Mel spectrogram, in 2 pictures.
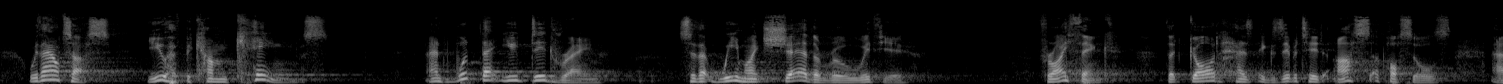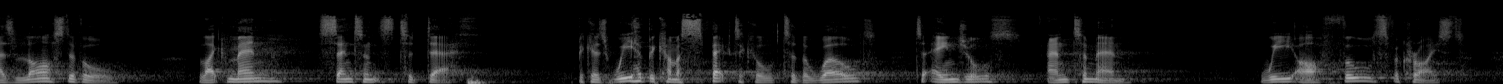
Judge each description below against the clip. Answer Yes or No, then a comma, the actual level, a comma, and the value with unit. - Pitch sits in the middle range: No, low, 125 Hz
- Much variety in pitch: Yes, wide, 6.1 semitones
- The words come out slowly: Yes, slow, 115 wpm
